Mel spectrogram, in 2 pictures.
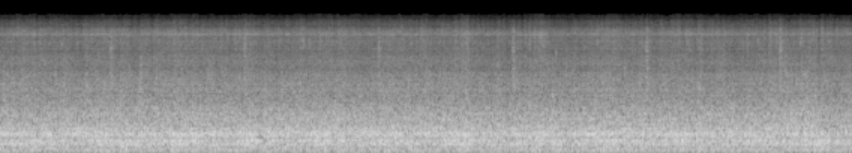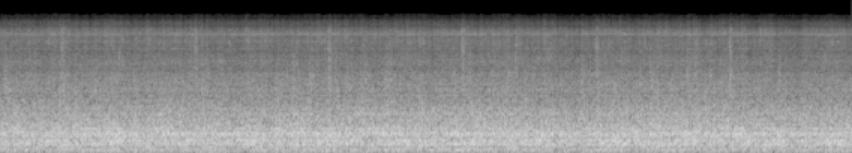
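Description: A baler clatters and thumps as it gathers hay.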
